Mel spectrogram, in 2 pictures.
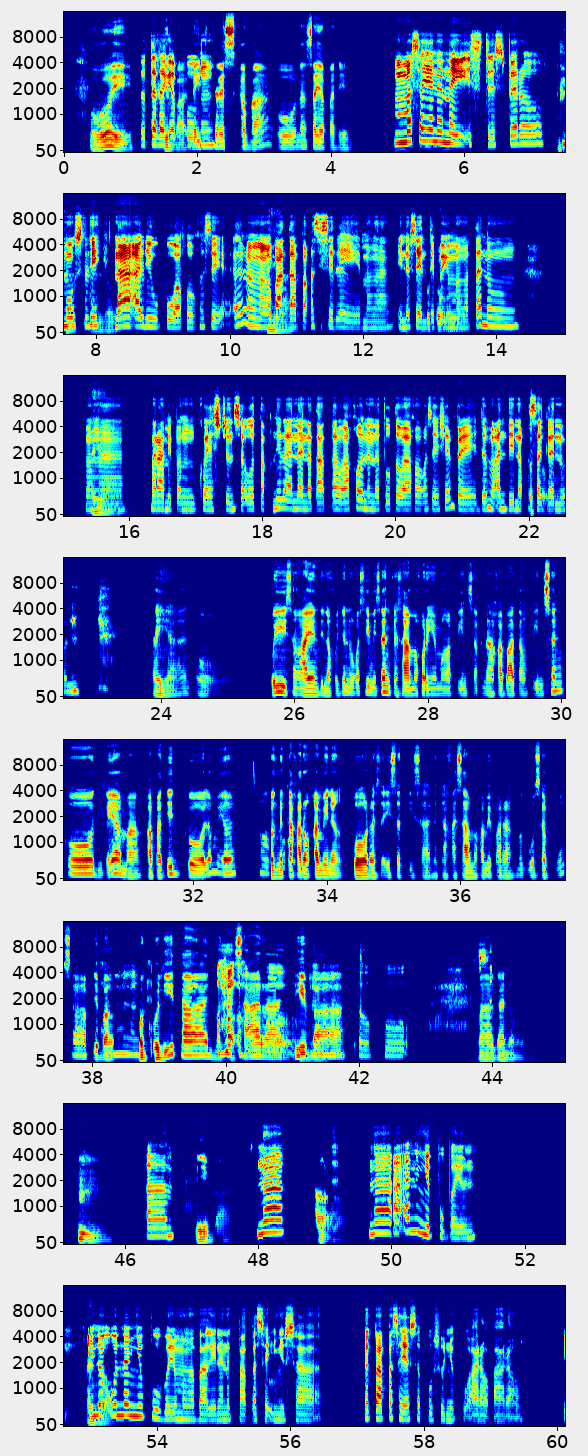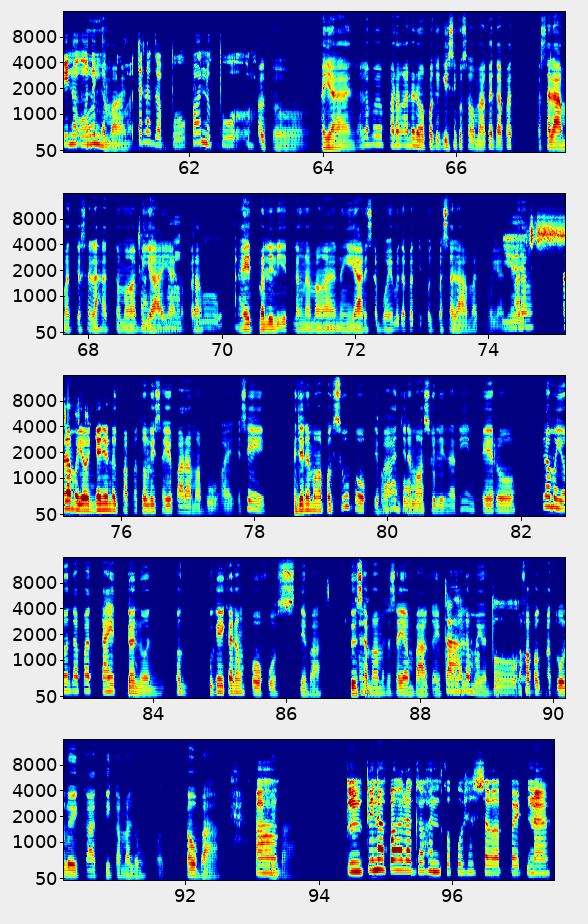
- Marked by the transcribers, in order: chuckle; laugh; laughing while speaking: "Opo"; other noise; tapping
- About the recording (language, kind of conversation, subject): Filipino, unstructured, Ano ang isang bagay na nagpapasaya sa puso mo?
